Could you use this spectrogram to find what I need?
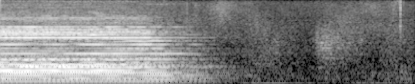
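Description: A choir sings together.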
